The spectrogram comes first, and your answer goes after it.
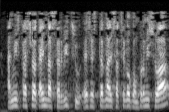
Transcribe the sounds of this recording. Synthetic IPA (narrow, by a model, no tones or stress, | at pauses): aðminist̪ɾasio̞akajmbase̞ɾβit͡suʔe̞se̞st̪e̞ɾrnalisat͡se̞ko̞ko̞mpɾo̞misoa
